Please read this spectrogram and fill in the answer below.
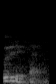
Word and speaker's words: Boudicca: It's Boudica.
